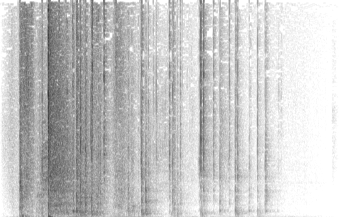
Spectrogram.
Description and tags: flashlight big chunky plastic emergency light fall on gritty concrete cellar floor and bounce and rock close nice impact
rock, plastic, flashlight, fall, impact, cellar, close, concrete, gritty, chunky, bounce, floor, emergency, light, big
